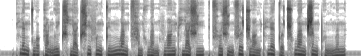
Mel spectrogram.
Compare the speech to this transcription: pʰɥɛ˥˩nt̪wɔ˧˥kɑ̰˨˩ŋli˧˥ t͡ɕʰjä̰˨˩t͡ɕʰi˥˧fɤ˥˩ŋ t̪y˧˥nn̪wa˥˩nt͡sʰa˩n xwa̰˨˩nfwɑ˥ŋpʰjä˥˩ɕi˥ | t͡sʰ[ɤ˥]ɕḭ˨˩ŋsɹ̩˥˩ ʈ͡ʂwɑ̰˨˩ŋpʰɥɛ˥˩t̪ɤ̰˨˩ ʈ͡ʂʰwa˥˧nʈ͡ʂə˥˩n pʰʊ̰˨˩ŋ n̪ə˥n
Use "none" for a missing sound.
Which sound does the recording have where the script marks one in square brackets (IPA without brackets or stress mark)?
ɤ˧˥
